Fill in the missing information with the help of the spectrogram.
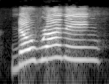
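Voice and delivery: high, loud scolding call; calling after. Acted. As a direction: call the rule after a running lion. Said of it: "Miss Merriweather called after him".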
